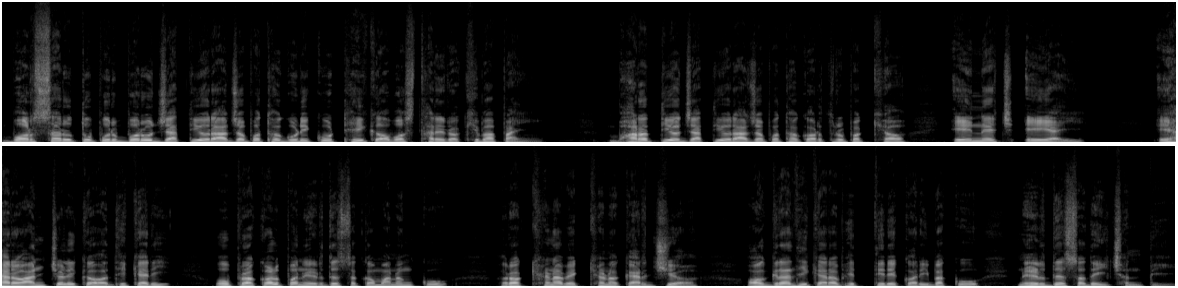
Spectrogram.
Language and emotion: Odia, neutral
